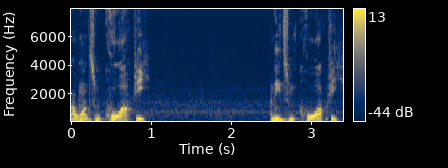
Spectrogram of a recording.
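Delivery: put-on Wisconsin-style Midwestern accent. Speaker tries out American regional accents, doing a Wisconsin one: Wisconsin accent. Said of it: "Or is it Wisconsin, where they go".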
